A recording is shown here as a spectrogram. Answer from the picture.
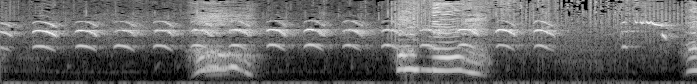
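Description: Shrill, rapid falcon cries repeat in a steady chattering rhythm, loud, broken by two bursts of whooshing wingbeats mid-way.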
